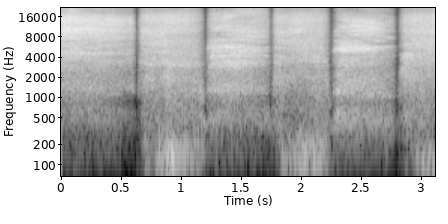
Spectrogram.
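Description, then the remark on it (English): A voice imitates exaggerated, dramatic breathing: a steady run of about five loud, hissy in-and-out breaths, each separated by a brief pause, with no talking. “And like, all the breathing.”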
